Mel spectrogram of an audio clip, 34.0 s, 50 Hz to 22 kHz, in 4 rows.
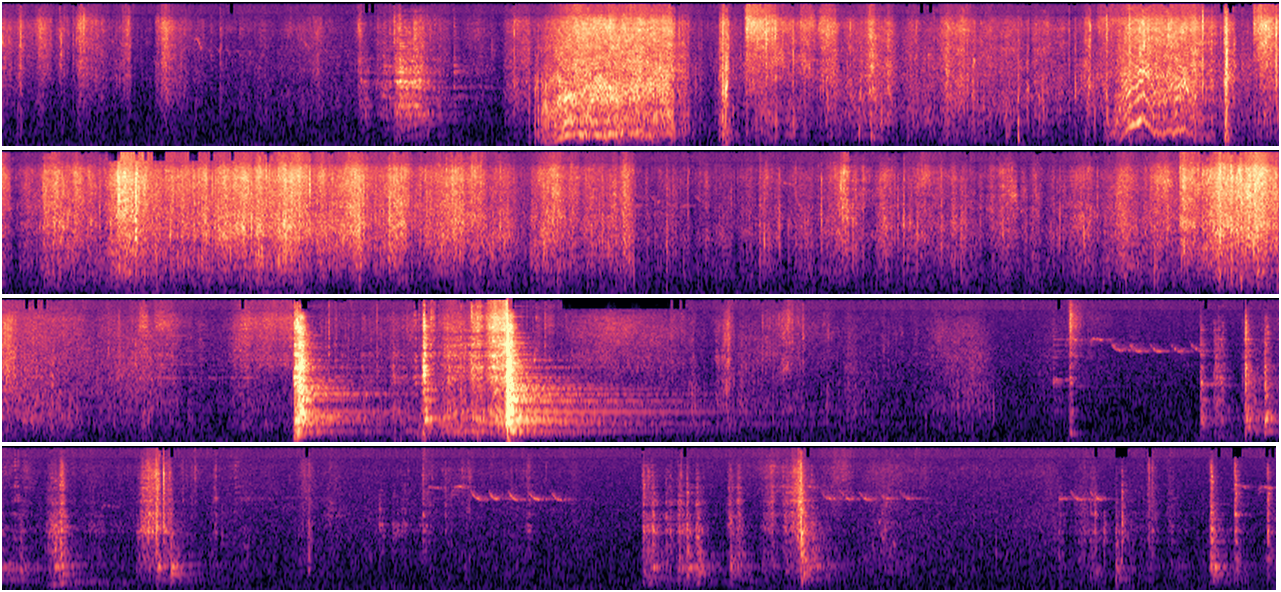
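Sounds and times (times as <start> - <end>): rustling and handling: 0.0 - 23.7.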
